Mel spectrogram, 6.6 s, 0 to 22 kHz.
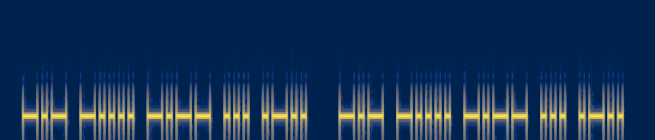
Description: Morse code, heard as a keyed tone, about 25 wpm, 700 Hz. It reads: K6YSL K6YSL
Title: USA Call Signs Repeated 2x 25wpm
